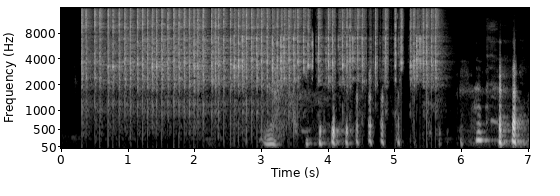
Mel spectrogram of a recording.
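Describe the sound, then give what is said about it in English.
A cranked ratchet noisemaker used as a percussion instrument gives a rapid, steady run of loud dry clicks that later break into slower, uneven clacks before stopping. “This is probably the best ratchet. Just think about somebody like cranking up something or gear.”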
